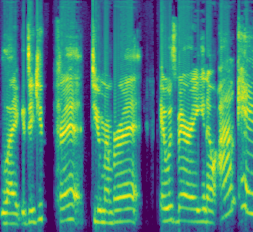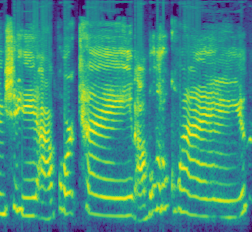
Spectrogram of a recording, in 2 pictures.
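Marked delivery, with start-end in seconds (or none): 3.3-7.5 high Southern drawl, "queen" stretched long. Imitating a contestant's pre-recorded intro: imitating Miss Cushy's Southern accent. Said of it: "I can't tell if that was a fake accent".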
